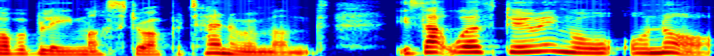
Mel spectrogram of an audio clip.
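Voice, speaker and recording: A woman with a British accent speaks at a very fast pace with very wide pitch swings. The recording is very clean, with a silent background and a dry, close sound with no echo. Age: 40s. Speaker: podcast host, clinical psychologist. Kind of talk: casual interview chat.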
